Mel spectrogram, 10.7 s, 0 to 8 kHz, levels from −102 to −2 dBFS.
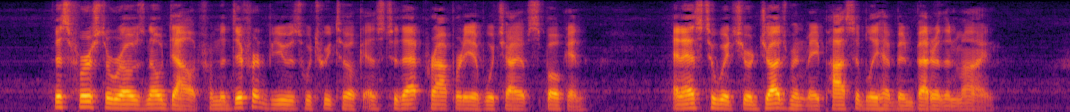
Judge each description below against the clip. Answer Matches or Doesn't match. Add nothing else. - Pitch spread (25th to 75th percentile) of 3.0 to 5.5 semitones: Doesn't match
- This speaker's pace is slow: Doesn't match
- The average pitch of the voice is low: Matches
